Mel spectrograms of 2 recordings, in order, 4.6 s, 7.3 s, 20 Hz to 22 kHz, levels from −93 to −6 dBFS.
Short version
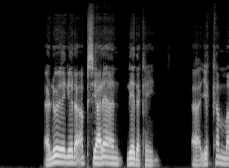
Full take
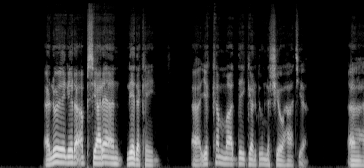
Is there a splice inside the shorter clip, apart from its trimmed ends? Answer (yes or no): no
